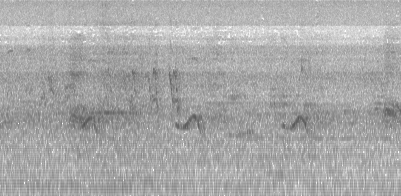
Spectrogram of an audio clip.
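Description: A songbird repeating a short whistled note that slides up and back down, about every second and a half, with a few faint chirps from other birds about two seconds in. A steady low hum lies underneath.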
